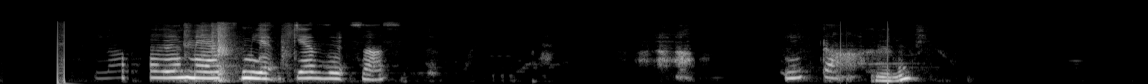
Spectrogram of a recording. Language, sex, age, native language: Icelandic, female, 7, Icelandic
